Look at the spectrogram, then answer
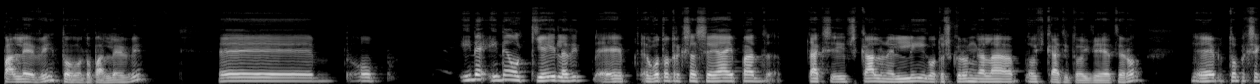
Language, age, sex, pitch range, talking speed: Greek, 30-49, male, 110-170 Hz, 145 wpm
